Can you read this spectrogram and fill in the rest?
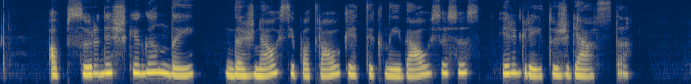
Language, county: Lithuanian, Panevėžys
